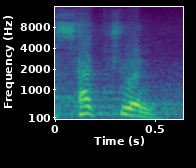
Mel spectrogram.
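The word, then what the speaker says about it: schedule: ہم ایک لفظ استعمال کرتے ہیں پروگرام کے لیے لفظ شیڈول. شیڈول یہ غالباً امریکہ شیڈول کرتا ہے. برطانیہ جو کہ اپنے آپ میں بڑا فن خواہ ہے, برطانیہ کہتا ہے سیکچول. سپیلنگ ایک ہے.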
